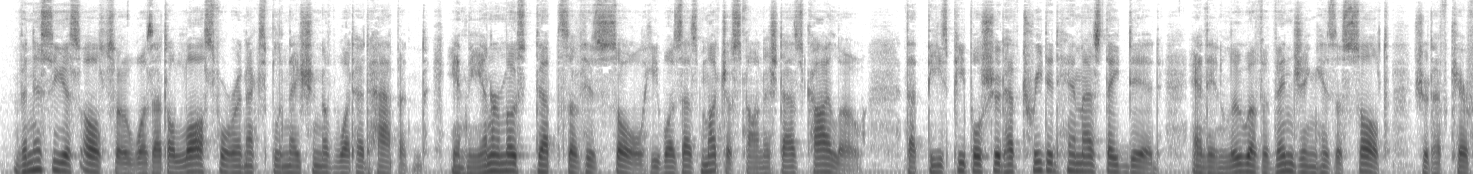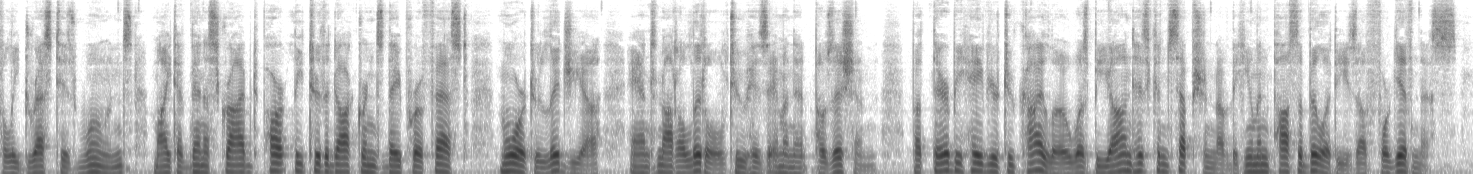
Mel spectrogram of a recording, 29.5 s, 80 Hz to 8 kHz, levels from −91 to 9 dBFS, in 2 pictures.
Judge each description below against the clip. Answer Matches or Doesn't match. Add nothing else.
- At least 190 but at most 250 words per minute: Doesn't match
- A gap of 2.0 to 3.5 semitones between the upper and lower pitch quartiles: Doesn't match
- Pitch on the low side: Matches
